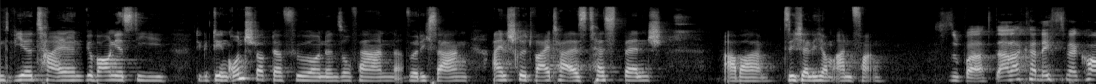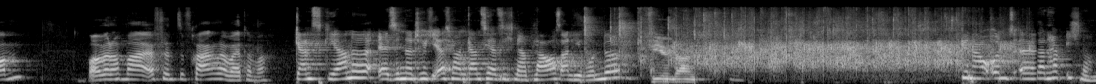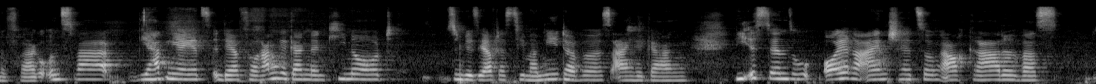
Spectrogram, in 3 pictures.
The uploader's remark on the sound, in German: Ein Panel unserer Veranstaltung „Banking Exchange“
